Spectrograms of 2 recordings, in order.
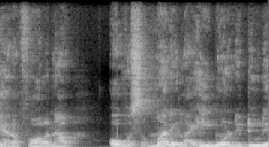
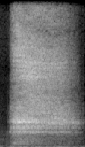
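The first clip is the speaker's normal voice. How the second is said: a quick unvoiced shh; hushing whisper; 5 dB quieter than usual. Hushing his cellmate so nobody overhears, with a breathy shh. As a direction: hush him before anyone hears.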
